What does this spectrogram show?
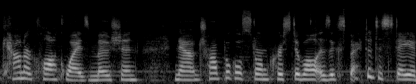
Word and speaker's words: Cristobal: thing with the pronunciation it's crease as in your pants toe as long your foot and then ball is and what you play sports with so crease more Annunciation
